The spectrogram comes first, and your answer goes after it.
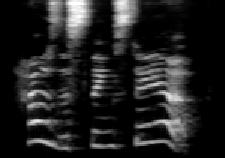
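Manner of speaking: high worried question; anxious cry. A narrator's reading. Grandpa Joe asking anxiously how they float. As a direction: ask in alarm. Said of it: "cried Grandpa Joe".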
